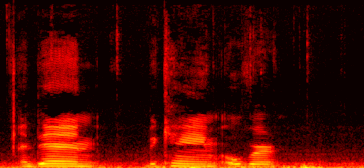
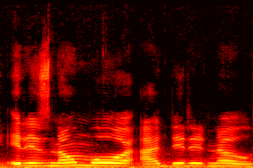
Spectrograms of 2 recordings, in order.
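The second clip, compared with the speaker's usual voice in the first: loud, emphatic proclamation; punchy and raised; emphatic declaration; 3 semitones higher, 6 dB louder than usual. Real, not acted. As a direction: declare it with force, fresh from a laugh. Exclaims after laughing, then repeats seriously.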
